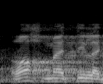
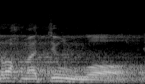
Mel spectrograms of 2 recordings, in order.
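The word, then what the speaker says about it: رحمتِ الله: Rahmatillah, jangan rahmatullah ya. Kalau rahmatullah nanti dia tebal. Rahmatillah tipis.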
